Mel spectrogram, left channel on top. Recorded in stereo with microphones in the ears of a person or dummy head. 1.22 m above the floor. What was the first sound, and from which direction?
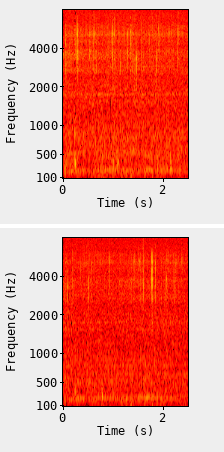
Only background noise.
